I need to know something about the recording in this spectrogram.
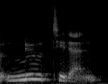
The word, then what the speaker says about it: Nutiden: And it's to be pronounced with kind of a separation and emphasis between nu and tiden or tiden. So Nutiden.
